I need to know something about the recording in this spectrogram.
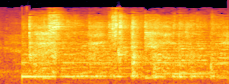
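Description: Steel swords clashing in a sparring fight, several sharp metallic strikes with a ringing tail, from a TV drama's soundtrack over a held note of background music.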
